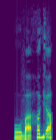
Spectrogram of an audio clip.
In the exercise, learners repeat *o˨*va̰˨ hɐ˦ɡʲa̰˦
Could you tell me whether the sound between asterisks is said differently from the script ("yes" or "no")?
no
